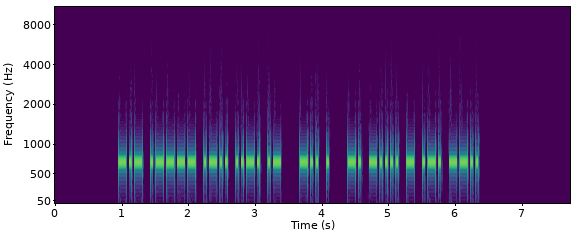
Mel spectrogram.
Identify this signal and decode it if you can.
Morse code, heard as a keyed tone, about 30 wpm, 700 Hz. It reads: K1LFA DE N6TRZ
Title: USA Callsign DE Callsign - 5 Characters - 30wpm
